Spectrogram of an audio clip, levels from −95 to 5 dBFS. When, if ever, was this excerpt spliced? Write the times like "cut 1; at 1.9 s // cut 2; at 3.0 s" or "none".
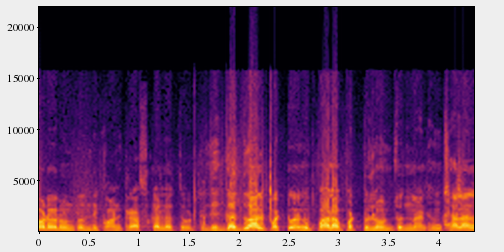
cut 1; at 1.6 s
